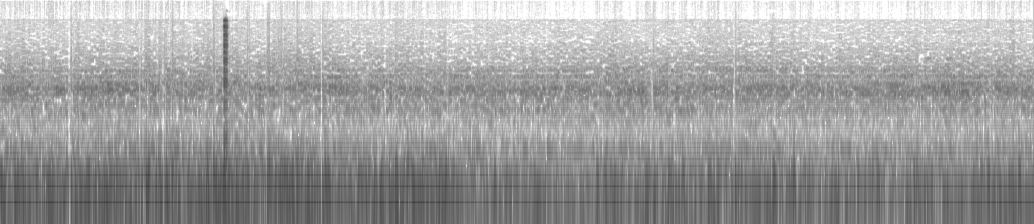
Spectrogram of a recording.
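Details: Loud, continuous low rumble like wind buffeting a microphone, with a single sharp click and no animal calls.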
